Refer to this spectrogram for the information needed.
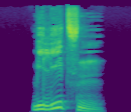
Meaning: plural of Miliz
- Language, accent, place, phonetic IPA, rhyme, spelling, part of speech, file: German, Germany, Berlin, [miˈliːt͡sn̩], -iːt͡sn̩, Milizen, noun, De-Milizen.ogg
